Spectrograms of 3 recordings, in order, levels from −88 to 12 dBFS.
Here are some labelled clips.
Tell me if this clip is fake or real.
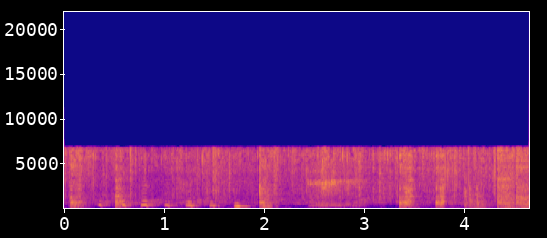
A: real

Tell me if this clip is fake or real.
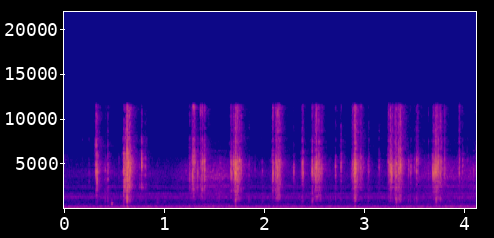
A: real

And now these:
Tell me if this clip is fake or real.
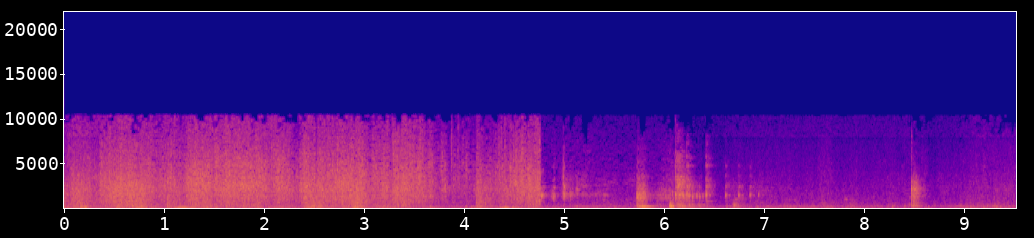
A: real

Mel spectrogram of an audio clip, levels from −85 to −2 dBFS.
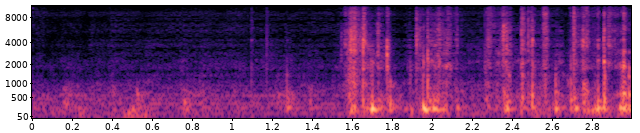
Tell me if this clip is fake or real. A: fake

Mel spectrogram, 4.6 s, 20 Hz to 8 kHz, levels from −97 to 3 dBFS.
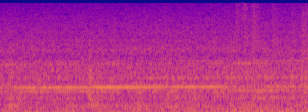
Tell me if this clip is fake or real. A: real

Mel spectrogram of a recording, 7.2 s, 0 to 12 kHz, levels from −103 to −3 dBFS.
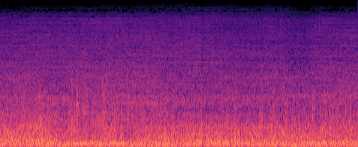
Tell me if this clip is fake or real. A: real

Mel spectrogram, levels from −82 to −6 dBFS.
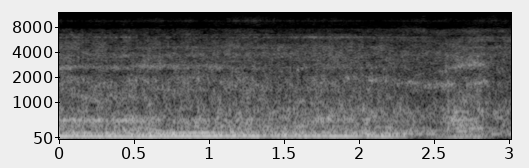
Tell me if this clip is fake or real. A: fake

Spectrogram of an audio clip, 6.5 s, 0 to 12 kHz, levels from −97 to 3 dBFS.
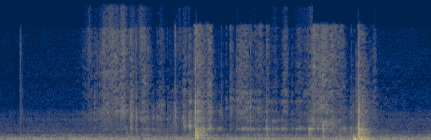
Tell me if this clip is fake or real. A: real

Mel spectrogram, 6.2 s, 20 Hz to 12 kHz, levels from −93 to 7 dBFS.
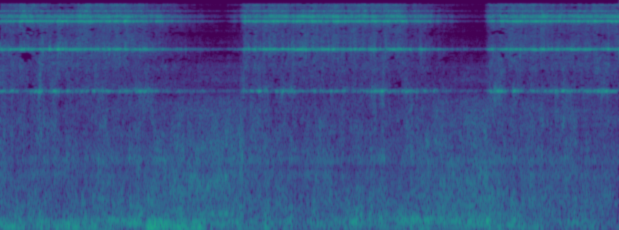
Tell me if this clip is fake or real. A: fake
